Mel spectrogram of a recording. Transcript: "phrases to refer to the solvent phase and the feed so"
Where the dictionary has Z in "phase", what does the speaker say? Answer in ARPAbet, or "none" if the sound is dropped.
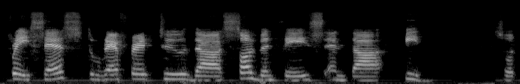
S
